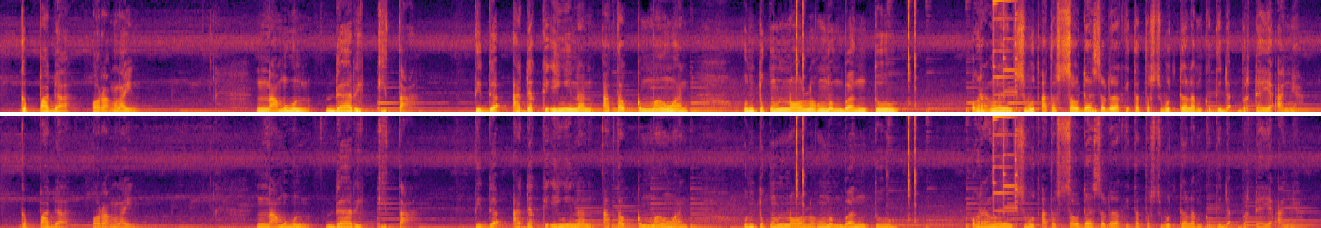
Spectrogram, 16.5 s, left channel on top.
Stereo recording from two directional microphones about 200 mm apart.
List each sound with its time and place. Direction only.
0.3 s speech: 50° left (ahead or behind)
3.2 s speech: 35° left (ahead or behind)
12.1 s speech: 40° left (ahead or behind)
12.4 s speech: centre (ahead or behind)
12.7 s speech: 35° left (ahead or behind)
